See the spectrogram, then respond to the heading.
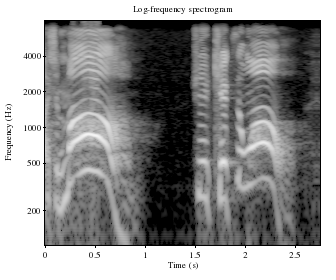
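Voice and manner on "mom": high, loud pleading protest; protesting cry. Retold or imitated. Boy protests mother's order to kick the wall, loud pleading. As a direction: beg her to drop it.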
